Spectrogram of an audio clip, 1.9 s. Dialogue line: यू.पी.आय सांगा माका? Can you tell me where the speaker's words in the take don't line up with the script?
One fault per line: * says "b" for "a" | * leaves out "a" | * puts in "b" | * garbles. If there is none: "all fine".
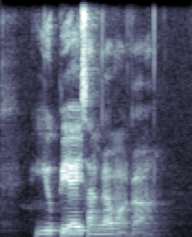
all fine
